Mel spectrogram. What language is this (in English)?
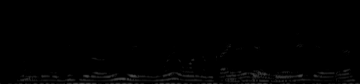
Danish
